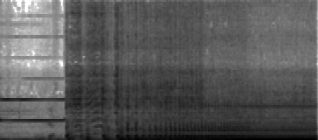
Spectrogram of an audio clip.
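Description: A generator engine starts up with a rough, rising rumble.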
